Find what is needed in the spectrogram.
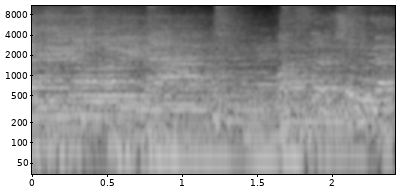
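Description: A live pop band playing a song, with a woman singing lead over drums, electric guitar and keyboard, recorded in a bar room.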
